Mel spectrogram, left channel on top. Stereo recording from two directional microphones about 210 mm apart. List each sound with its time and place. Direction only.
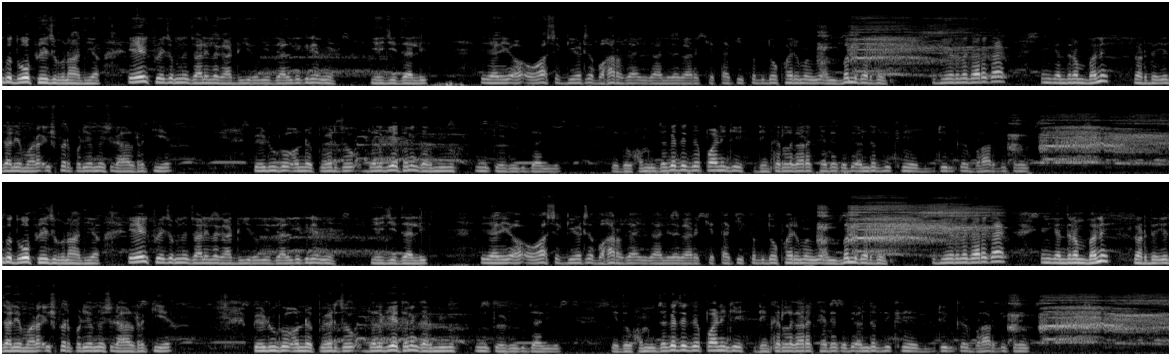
0.0 s a man's voice: 10° left (ahead or behind); by 8.1 s 20° right (ahead or behind)
8.5 s speech: 35° right (ahead or behind); by 21.5 s 5° right (ahead or behind)
21.6 s speech: 25° right (ahead or behind)
22.0 s chicken: centre (ahead or behind)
